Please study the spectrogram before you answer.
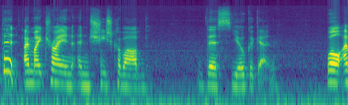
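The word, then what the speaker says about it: shish kebab: is ninja kirby says sheesh kebab is actually the correct pronunciation of it there you go sheesh kebab and you can actually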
